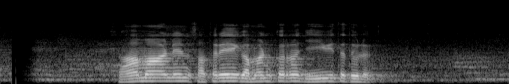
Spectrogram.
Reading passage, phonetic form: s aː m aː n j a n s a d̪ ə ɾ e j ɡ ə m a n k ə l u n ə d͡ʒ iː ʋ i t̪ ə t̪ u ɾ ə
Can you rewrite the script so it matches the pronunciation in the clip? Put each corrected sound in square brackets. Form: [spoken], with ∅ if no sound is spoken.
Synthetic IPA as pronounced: s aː m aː n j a n s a [t̪] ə ɾ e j ɡ [a] m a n k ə [ɾ] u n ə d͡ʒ iː ʋ i t̪ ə t̪ u [l] ə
